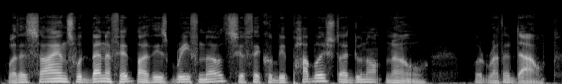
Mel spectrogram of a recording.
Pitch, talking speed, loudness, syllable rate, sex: 105 Hz, 215 wpm, -19 LUFS, 5.9 syllables/s, male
